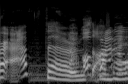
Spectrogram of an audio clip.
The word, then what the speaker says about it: Apfel: Apfel. Apfel.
